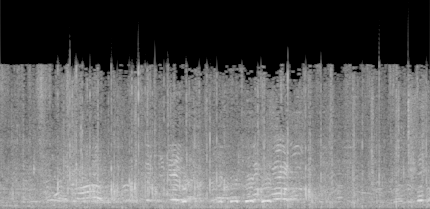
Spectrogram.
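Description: High-pitched boys' voices shouting and calling over one another during a basketball game, with scattered short knocks in between.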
